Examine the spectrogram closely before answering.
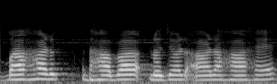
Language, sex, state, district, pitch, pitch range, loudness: Hindi, female, Haryana, Rohtak, 220 Hz, 215-230 Hz, -15 LUFS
